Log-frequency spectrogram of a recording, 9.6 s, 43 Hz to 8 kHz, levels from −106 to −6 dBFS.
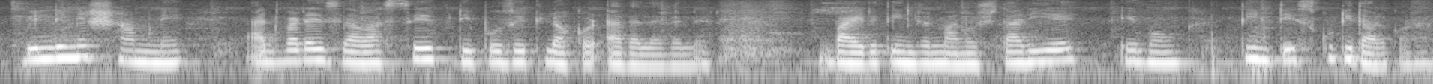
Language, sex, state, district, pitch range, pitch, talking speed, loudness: Bengali, female, West Bengal, Malda, 155-185 Hz, 165 Hz, 105 wpm, -17 LUFS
